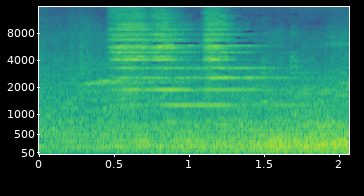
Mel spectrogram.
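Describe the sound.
A tram rolls along its rails with a steady, loud low rumble. A high, thin wheel squeal rises over it for part of the ride.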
